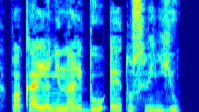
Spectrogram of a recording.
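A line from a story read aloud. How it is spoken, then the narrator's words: Through gritted teeth. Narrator (Russian): ответил Мок сквозь зубы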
